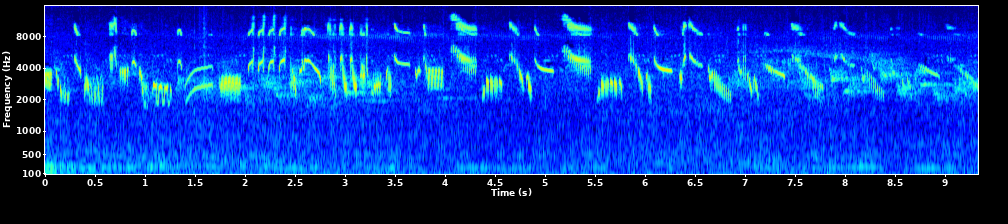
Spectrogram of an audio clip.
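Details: Lark singing in a meadow, a long, rapid sequence of sharp high chirps and upslurred whistles, repeated in dense, evenly spaced bursts.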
